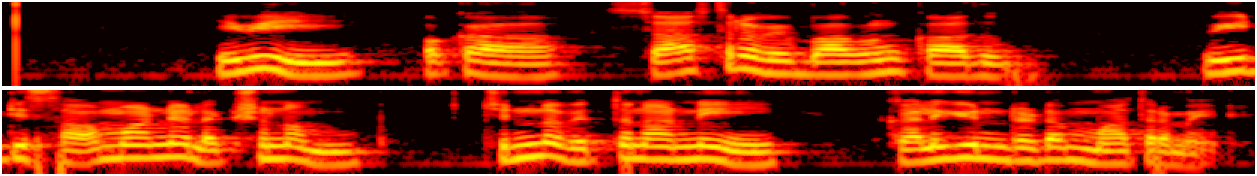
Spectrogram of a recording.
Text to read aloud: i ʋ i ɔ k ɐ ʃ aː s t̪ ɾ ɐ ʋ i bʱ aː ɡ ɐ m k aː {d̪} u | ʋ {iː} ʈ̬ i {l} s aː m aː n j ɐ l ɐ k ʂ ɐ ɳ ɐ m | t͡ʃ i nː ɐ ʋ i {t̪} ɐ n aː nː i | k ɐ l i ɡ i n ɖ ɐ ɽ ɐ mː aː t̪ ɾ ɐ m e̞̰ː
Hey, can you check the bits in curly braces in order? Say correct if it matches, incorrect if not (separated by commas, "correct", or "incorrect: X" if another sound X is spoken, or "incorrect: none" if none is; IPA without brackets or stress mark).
correct, correct, incorrect: none, correct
